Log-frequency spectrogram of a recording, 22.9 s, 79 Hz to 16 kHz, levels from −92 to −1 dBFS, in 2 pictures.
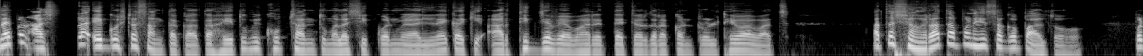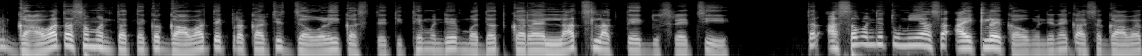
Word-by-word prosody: नाही, 220 Hz, +3 st, +11 dB
पण 300 Hz, -, +5 dB
अशाला 200 Hz, +9 st, +1 dB
एक 195 Hz, -, +7 dB
गोष्ट 200 Hz, +1 st, +1 dB
सांगता 130 Hz, -, -2 dB
का 110 Hz, -, 0 dB
आता 110 Hz, +3 st, -2 dB
हे 125 Hz, +2 st, 0 dB
तुम्ही 150 Hz, 0 st, -4 dB
खूप 155 Hz, -2 st, -6 dB
छान 130 Hz, -2 st, +1 dB
तुम्हाला 130 Hz, -1 st, -1 dB
शिकवण 125 Hz, 0 st, -5 dB
मिळाली 110 Hz, -1 st, -3 dB
नाही 135 Hz, +2 st, -2 dB
का, 140 Hz, -, +3 dB
की -, -, -6 dB
आर्थिक 130 Hz, +4 st, -3 dB
जे 150 Hz, +1 st, +5 dB
व्यवहार 120 Hz, -3 st, -2 dB
आहेत 120 Hz, -1 st, -4 dB
त्याच्यावर 120 Hz, -1 st, -3 dB
जरा 120 Hz, -1 st, -3 dB
कंट्रोल 120 Hz, -1 st, -7 dB
ठेवावाच. 125 Hz, -6 st, -2 dB, 0.9 s
आता 260 Hz, -, +5 dB
शहरात 185 Hz, +4 st, +4 dB
आपण 235 Hz, -1 st, +3 dB
हे 205 Hz, 0 st, +3 dB
सगळं 170 Hz, -3 st, +1 dB
पाळतो 105 Hz, 0 st, 0 dB
हो, 100 Hz, +1 st, -14 dB, 0.6 s
पण 185 Hz, 0 st, +2 dB, 0.2 s
गावात 130 Hz, -, +5 dB
असं 205 Hz, 0 st, +5 dB
म्हणतात 155 Hz, -6 st, 0 dB
नाही 150 Hz, -, -3 dB
का, 160 Hz, -, +2 dB
गावात 145 Hz, +7 st, +2 dB
एक 170 Hz, -, 0 dB
प्रकारची 145 Hz, +1 st, -2 dB, 0.2 s
जवळीक 130 Hz, +2 st, -1 dB
असते, 115 Hz, 0 st, -9 dB
तिथे 120 Hz, +5 st, -8 dB
म्हणजे 145 Hz, +2 st, -2 dB
मदत 130 Hz, +3 st, -3 dB
करायलाच 135 Hz, +3 st, +1 dB
लागते 140 Hz, -2 st, -1 dB
एक 125 Hz, -2 st, -11 dB
दुसऱ्याची, 120 Hz, -1 st, -8 dB, 0.8 s
तर 220 Hz, -, +3 dB, 0.2 s
असं 225 Hz, +8 st, +1 dB
म्हणजे 245 Hz, 0 st, -3 dB
तुम्ही 220 Hz, -1 st, -3 dB
असं 215 Hz, 0 st, +3 dB, 0.2 s
ऐकलंय 165 Hz, +2 st, +5 dB
का 120 Hz, -, -4 dB
हो? 120 Hz, +1 st, -4 dB
म्हणजे 125 Hz, +1 st, -11 dB
नाही 145 Hz, +1 st, -5 dB
का -, -, -1 dB
असं 130 Hz, +1 st, -8 dB
गावात 125 Hz, +1 st, -2 dB
135 Hz, 170 wpm, -25 LUFS, 120-165 Hz, 0.9 s, नाही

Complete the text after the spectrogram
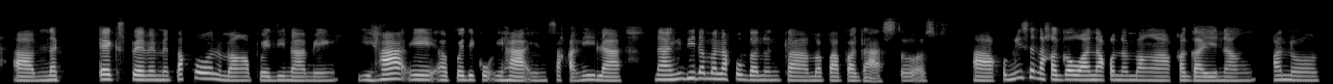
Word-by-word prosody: um, 180 Hz, -1 st, +3 dB
nag-e-experiment 210 Hz, 0 st, +1 dB
ako 260 Hz, +2 st, +2 dB
ng 235 Hz, -, -3 dB
mga 185 Hz, 0 st, 0 dB
puwede 190 Hz, +1 st, -3 dB
naming 180 Hz, 0 st, -3 dB, 0.2 s
ihain, 215 Hz, +1 st, +5 dB
ah, 200 Hz, -, 0 dB
puwede 210 Hz, +1 st, -1 dB
kong 205 Hz, 0 st, -5 dB
ihain 180 Hz, -2 st, +2 dB
sa -, -, -6 dB
kanila 190 Hz, -2 st, +1 dB, 0.4 s
na 220 Hz, 0 st, +4 dB
hindi 260 Hz, +5 st, 0 dB
naman 265 Hz, -2 st, 0 dB
ako 235 Hz, -1 st, -3 dB
gano'n 200 Hz, -1 st, -2 dB
ka 190 Hz, -2 st, 0 dB
mapapagastos. 180 Hz, -1 st, -3 dB, 0.2 s
Ah, 180 Hz, -1 st, +4 dB
kung 230 Hz, -, -4 dB
minsan 310 Hz, +1 st, -3 dB
nakagawa 220 Hz, -3 st, +3 dB
ako 210 Hz, 0 st, +2 dB
ng 200 Hz, 0 st, -4 dB
mga 195 Hz, -1 st, -2 dB, 0.2 s
kagaya 185 Hz, -1 st, 0 dB
ng 180 Hz, +1 st, -5 dB, 0.2 s
ano, 195 Hz, -3 st, -3 dB
200 Hz, 140 wpm, -24 LUFS, 185-220 Hz, 0.4 s, ihain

